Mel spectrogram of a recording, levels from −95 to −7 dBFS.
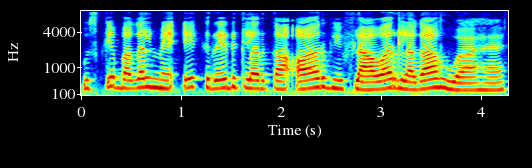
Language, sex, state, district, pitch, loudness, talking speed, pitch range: Hindi, female, Jharkhand, Garhwa, 250 Hz, -16 LUFS, 170 wpm, 230-265 Hz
